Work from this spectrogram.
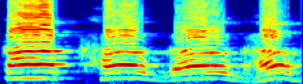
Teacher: ख ग घ बोलते हैं तो हमें ऐसा लगता है कि हमारे गले के पास हमारे कंठ में हवा का घर्षण होता है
